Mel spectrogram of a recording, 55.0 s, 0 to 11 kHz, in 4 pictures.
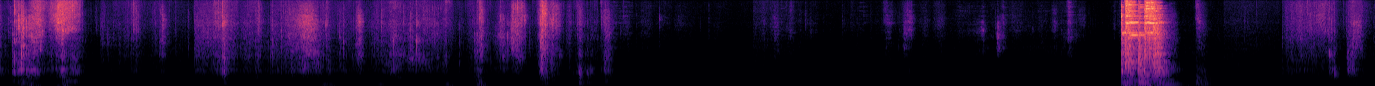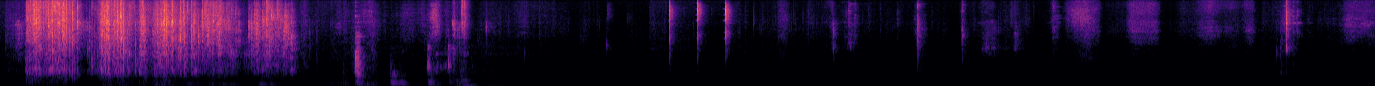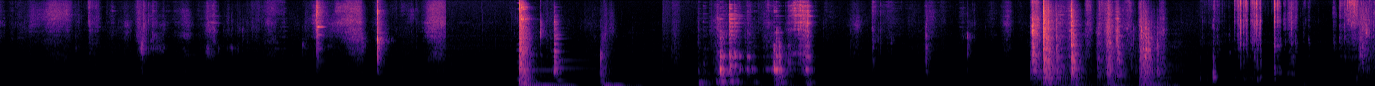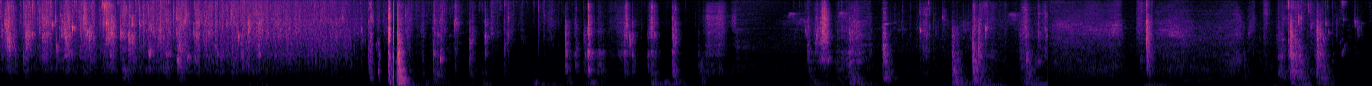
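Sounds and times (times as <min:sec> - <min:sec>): liquid pouring and splashing: 0:40.8 - 0:46.6, 0:53.9 - 0:54.9.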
